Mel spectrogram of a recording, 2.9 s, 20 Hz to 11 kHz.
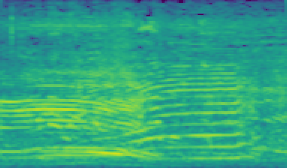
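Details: Friesian and cross-breed bull calves at Aftabganj livestock market in Dinajpur on 10 December: a drawn-out, tonal moo sliding downward in pitch, with a second overlapping lowing call fading out in the busy market.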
